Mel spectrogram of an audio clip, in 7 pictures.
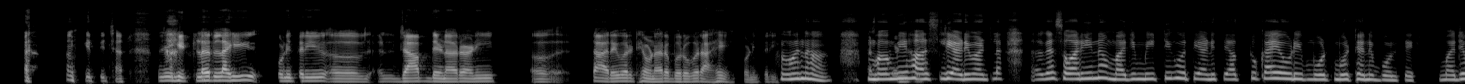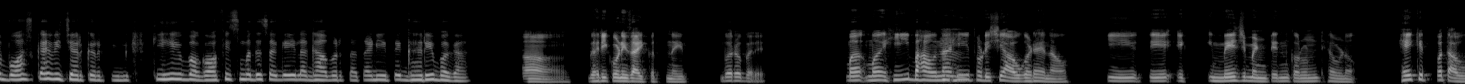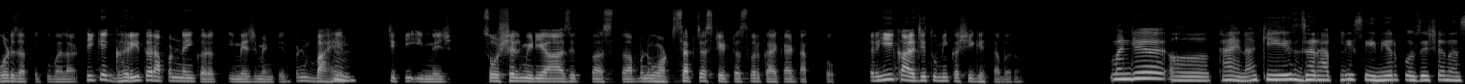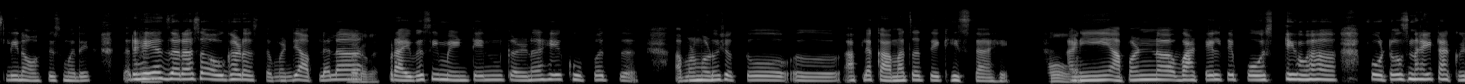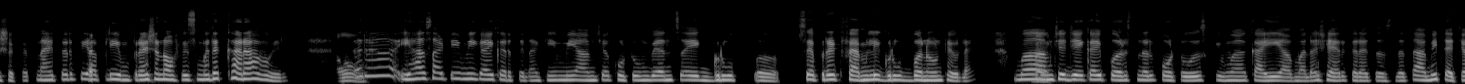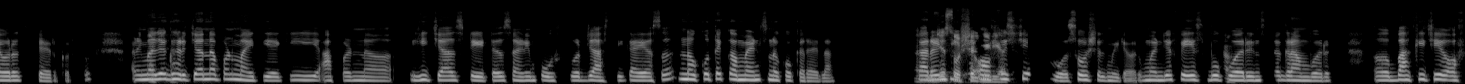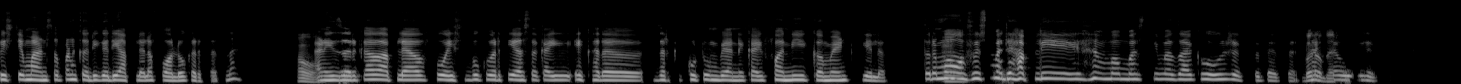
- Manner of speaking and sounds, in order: chuckle; laughing while speaking: "किती छान"; chuckle; other background noise; laughing while speaking: "हो ना, मग मी हसली आणि म्हटलं"; chuckle; in English: "प्रायव्हसी"; laughing while speaking: "किंवा"; unintelligible speech; in English: "ग्रुप"; in English: "ग्रुप"; in English: "शेअर"; in English: "शेअर"; in English: "कमेंट्स"; in English: "कमेंट"; laughing while speaking: "ऑफिसमध्ये आपली मग मस्ती-मजाक होऊ शकते"
- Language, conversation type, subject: Marathi, podcast, घरी आणि बाहेर वेगळी ओळख असल्यास ती तुम्ही कशी सांभाळता?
